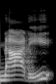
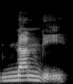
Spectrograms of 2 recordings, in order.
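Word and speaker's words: Nadi: review preview and normally helps us with the pronunciation we were saying naughty of the city but it's actually nundi so thank you for that we always appreciate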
